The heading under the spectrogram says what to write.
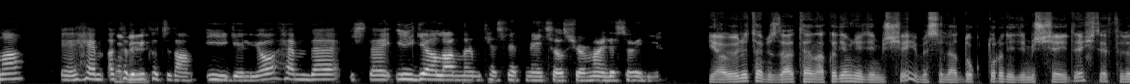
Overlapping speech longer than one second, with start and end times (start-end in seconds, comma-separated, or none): none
